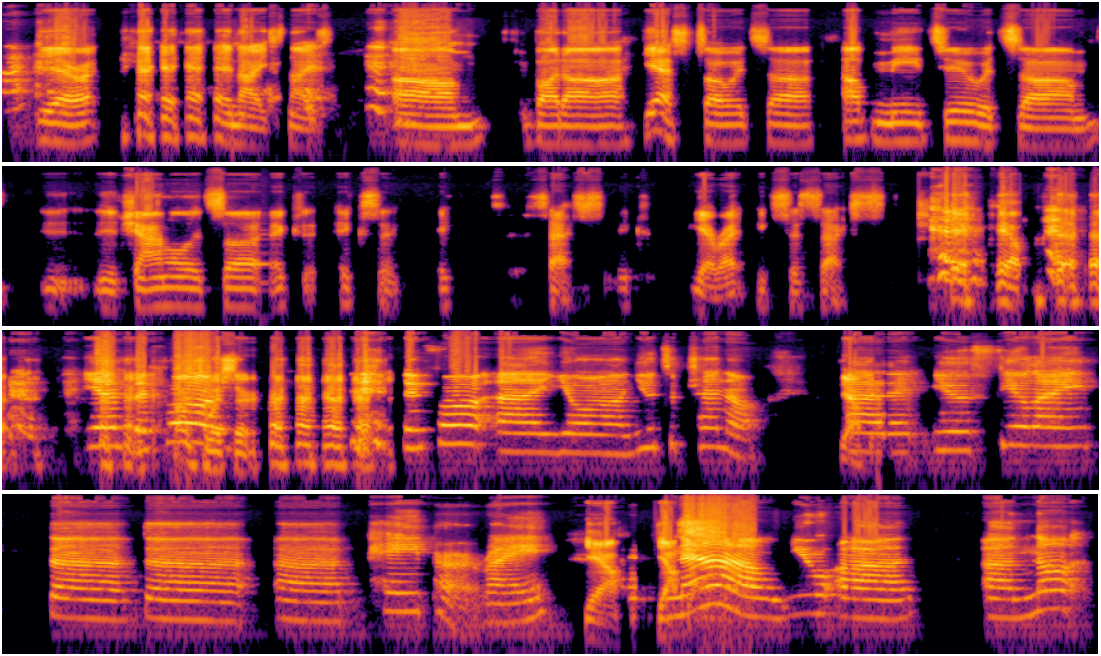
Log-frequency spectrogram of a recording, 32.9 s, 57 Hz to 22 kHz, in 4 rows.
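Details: 33-year-old man with aphasia after a stroke in 2019, which followed repeat heart surgery that year; earlier heart surgery at age 16; initially unable to speak or move; aphasia.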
